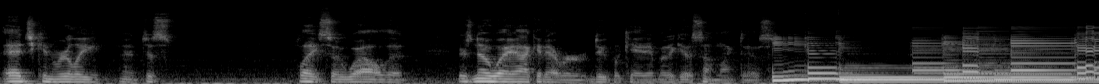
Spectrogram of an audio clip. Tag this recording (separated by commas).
Guitar, Speech, Musical instrument, Plucked string instrument, Strum, Music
